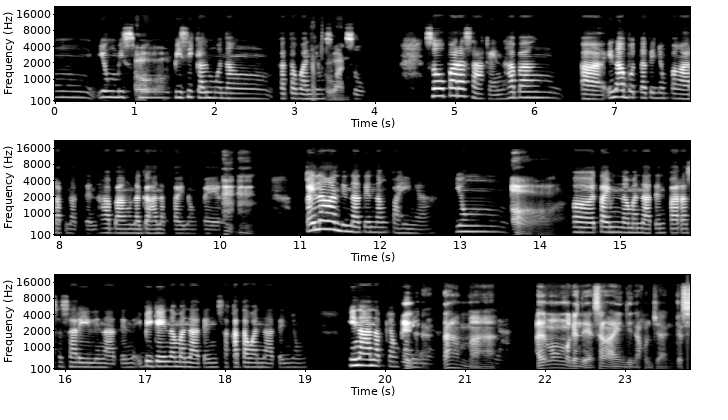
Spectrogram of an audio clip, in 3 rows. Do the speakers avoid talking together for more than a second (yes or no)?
yes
